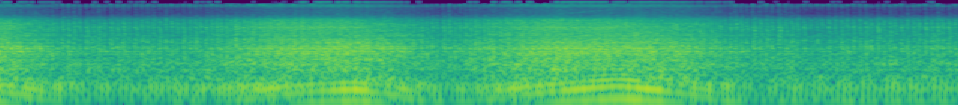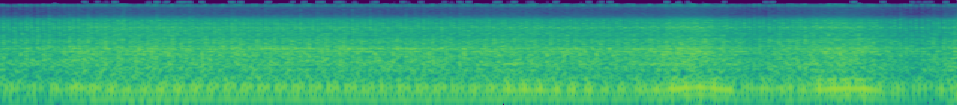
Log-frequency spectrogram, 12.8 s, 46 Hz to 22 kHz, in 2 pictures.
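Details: 2017 Land Rover Discovery V TD4, 2.0 diesel (R4/2.0TD4, 132 kW), 109,695 km: idle with a light, fast metallic rattle over the clatter that swells with each blip, from a stretched timing chain, which can cause uneven running.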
